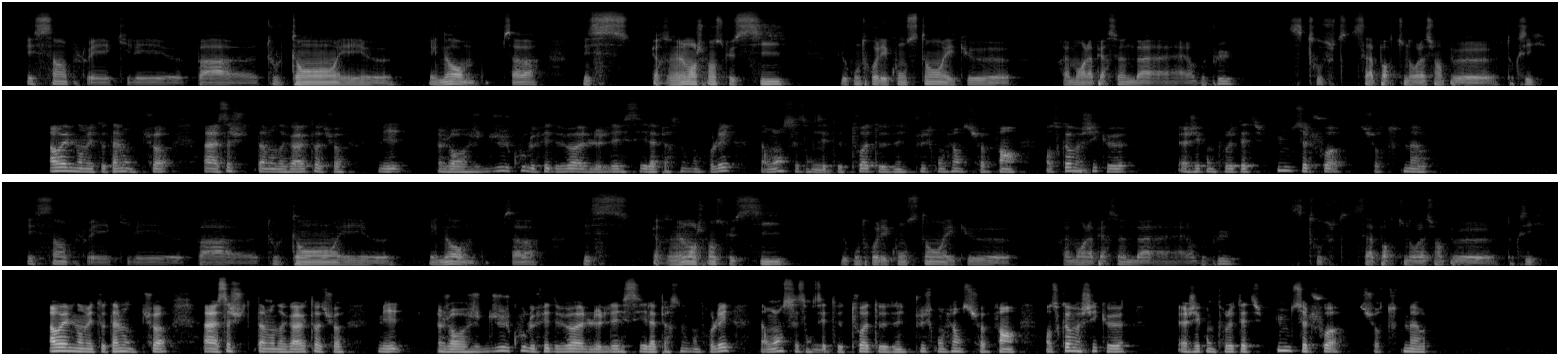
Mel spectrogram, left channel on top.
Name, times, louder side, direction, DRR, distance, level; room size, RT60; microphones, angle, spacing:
voice 1, 0.2-3.9 4.3-7.9 8.4-10.1 10.6-12.3 12.9-15.4 23.6-23.9 26.3-26.4, left 4 dB, 45° left, 0.4 m, -37 dB
voice 2, 16.0-19.6 19.9-26.8 27.3-29.8, right 7 dB, 60° right, 0.4 m, -32 dB
8.6 x 3.8 x 3.5 m
head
